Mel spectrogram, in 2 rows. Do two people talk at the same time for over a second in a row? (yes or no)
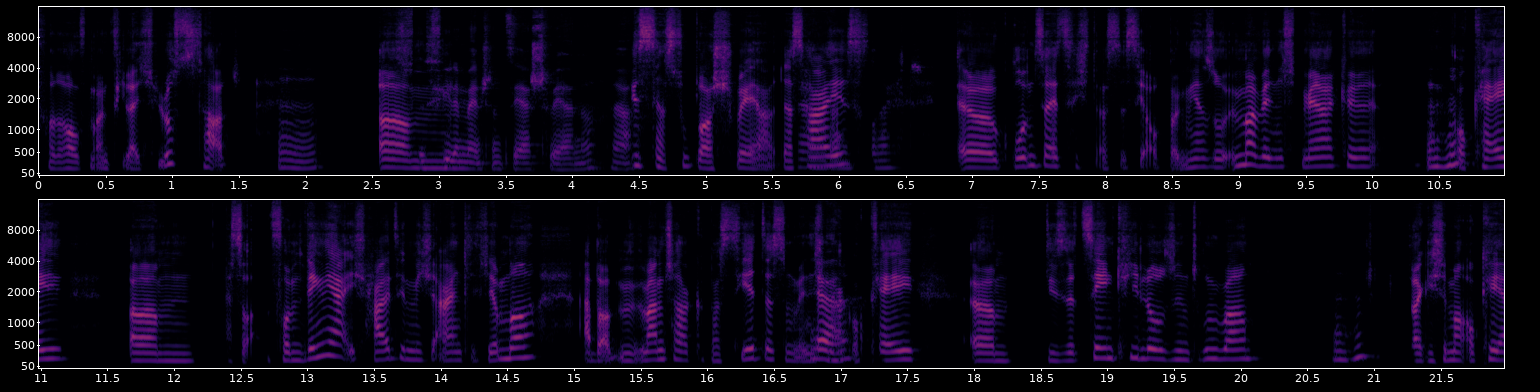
no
